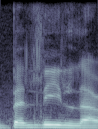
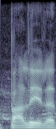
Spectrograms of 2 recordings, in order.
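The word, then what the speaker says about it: Balilla: back of that one as well like a Bela or something like that I'm Sor I nailed to that pronunciation oh balila there you go now what is this this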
